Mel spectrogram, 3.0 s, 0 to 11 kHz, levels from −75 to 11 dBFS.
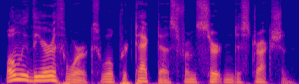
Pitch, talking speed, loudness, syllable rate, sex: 110 Hz, 180 wpm, -19 LUFS, 5.3 syllables/s, male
